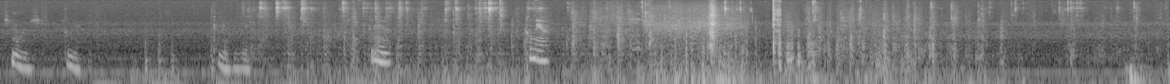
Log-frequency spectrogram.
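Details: Puppies Jessie and S'mores at play indoors: short, downward-sliding yips and whines, several clustered near the start and more every couple of seconds. Mixed with a person talking, coaxing and scolding, plus rustling of bedding and handling noise.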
